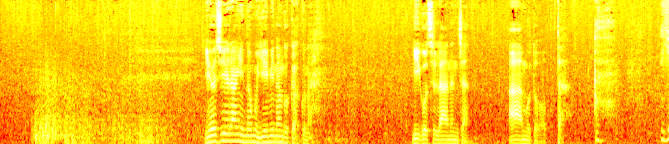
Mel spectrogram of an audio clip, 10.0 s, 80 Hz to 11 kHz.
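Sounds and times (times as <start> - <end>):
heavy rain: 0.0 - 10.0
deep rumble of thunder: 0.2 - 7.6
speech: 3.1 - 4.9, 6.2 - 9.0.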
